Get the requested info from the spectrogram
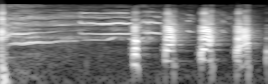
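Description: A man bursting into high-pitched laughter: one long squealing note that rises slightly, then four short laughs.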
